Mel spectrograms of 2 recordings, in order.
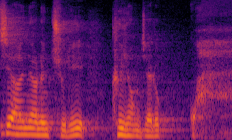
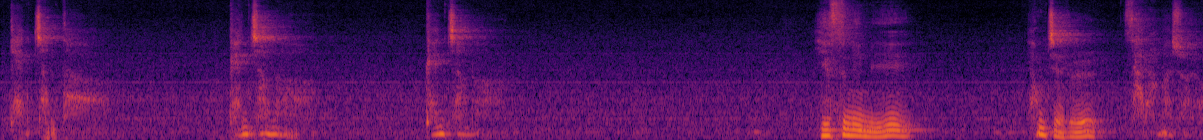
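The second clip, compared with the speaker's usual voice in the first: soft, hushed comfort with long pauses; gentle, low-key consoling; tender reassurance; 3 semitones lower, 11 dB quieter than usual. Retold or imitated. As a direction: soothe someone in your arms, very quietly. Comforting the embraced suicidal man.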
